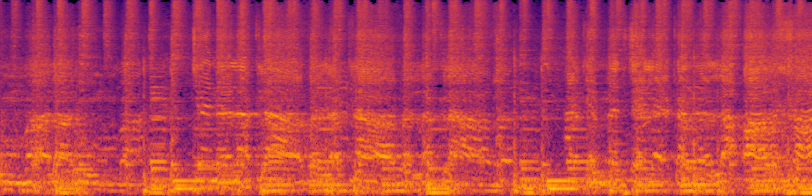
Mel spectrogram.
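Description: Live student band playing a Latin-rock groove, with several voices singing into handheld microphones over drum kit, congas, bass and electric guitar.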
